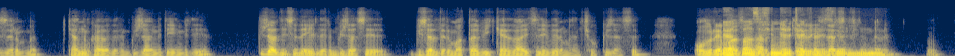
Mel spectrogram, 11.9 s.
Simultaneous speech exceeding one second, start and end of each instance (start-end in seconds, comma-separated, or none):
9.0-11.1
